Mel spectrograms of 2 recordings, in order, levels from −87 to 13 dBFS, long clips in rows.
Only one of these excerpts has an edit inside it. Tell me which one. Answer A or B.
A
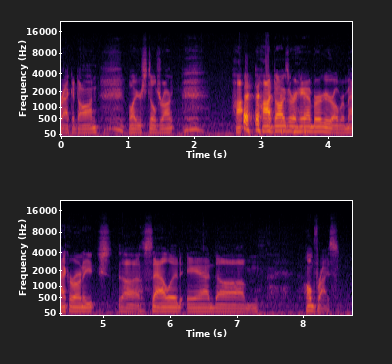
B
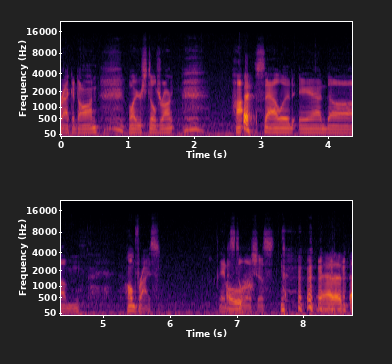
B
